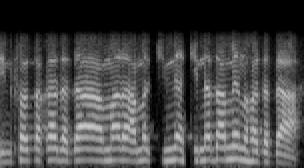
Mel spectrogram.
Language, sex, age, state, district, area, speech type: Assamese, male, 18-30, Assam, Nalbari, rural, conversation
